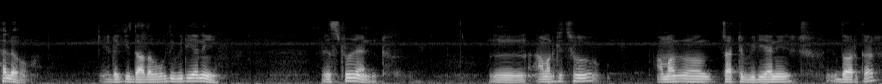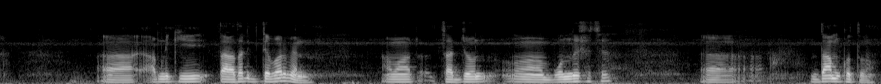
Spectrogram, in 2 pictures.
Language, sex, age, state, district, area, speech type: Bengali, male, 18-30, West Bengal, Birbhum, urban, spontaneous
